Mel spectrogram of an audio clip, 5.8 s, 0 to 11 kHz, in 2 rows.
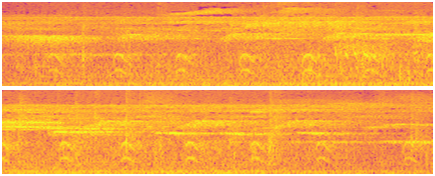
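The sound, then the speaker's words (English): A dense rainforest chorus on the Osa Peninsula, Costa Rica, recorded in April 1989: tree frogs repeat short, regular calls while cicadas hold a steady high buzz, and red-winged parrotlets add scattered high chirps and whistles. The sound is continuous and fairly loud, with no talking. “This audio was taken in April of 1989, and you can hear tree frogs, red-winged parrotlets, and cicadas.”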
